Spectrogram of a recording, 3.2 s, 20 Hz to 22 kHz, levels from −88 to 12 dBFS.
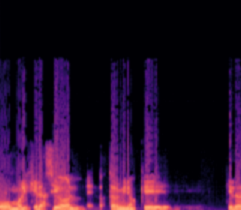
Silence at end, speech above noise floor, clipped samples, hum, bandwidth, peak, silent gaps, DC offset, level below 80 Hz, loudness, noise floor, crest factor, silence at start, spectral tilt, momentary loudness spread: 0 s; 44 dB; under 0.1%; none; 9.8 kHz; 0 dBFS; none; under 0.1%; -52 dBFS; -10 LUFS; -53 dBFS; 10 dB; 0 s; -6.5 dB/octave; 9 LU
